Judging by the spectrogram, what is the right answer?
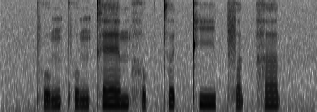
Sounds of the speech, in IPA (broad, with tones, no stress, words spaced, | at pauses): pʰʊ˨˥ŋpʰʊ˧ŋ kʰɛː˥mhʊ˨˥k̚t̪ʰɵ˥t̚ kʰiː˥p̚fɐ˨k̚ hɐ˥k̚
